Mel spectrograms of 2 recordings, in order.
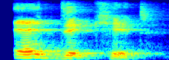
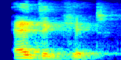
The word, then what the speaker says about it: etiquette: Oh, by the way, 3 syllables. Etiquette. A syllable means how many sounds in the word. Etiquette. Syllable. 3 syllables. Etiquette means the polite way.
